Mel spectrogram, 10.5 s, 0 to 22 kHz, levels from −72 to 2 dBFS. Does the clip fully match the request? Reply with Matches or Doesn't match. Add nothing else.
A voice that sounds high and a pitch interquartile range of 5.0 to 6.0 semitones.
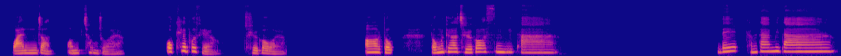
Doesn't match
